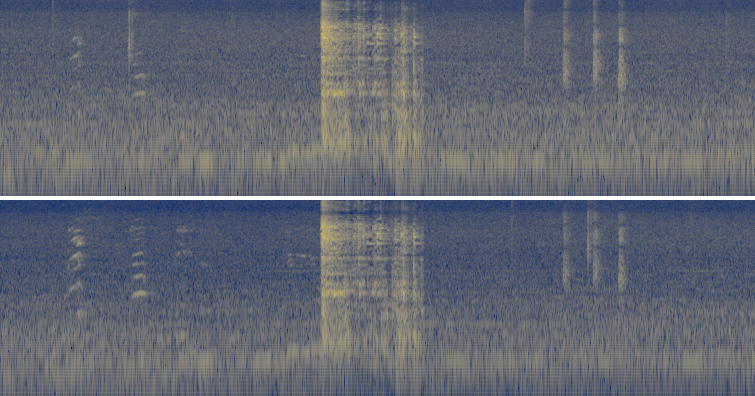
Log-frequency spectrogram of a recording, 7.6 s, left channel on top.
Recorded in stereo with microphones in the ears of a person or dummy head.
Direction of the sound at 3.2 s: Centre (ahead or behind).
